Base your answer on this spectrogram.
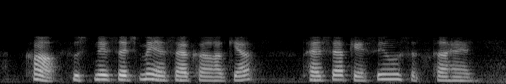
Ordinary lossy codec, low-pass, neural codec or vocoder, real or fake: Opus, 32 kbps; 3.6 kHz; codec, 16 kHz, 0.3 kbps, FocalCodec; fake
